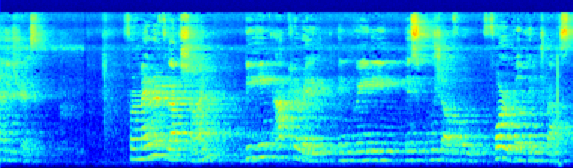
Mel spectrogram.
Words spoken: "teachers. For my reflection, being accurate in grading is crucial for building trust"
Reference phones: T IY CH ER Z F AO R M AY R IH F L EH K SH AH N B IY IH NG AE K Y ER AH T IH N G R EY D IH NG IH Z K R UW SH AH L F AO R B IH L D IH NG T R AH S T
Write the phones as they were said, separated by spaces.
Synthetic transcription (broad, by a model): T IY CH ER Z F AO R M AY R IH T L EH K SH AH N B IY IH NG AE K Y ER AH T IH N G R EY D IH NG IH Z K UW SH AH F F AO R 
